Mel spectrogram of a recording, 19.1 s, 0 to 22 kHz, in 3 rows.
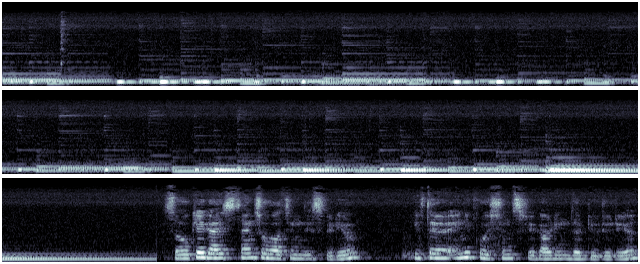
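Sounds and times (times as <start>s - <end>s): fingerpicked acoustic guitar: 0.0s - 14.3s.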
